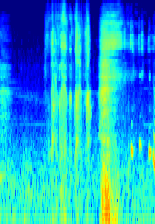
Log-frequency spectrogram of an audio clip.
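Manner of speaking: stifle a laugh and fail; whispered giggle fit. Real, not acted. Cracking up at her own caked-up joke, stifled giggling.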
